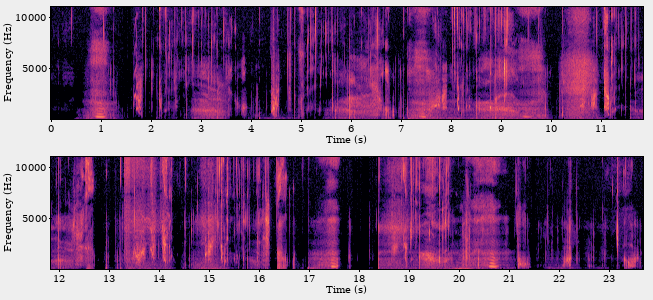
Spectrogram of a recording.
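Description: Wet chewing and crunching as someone eats food, with many irregular bites and munches that come in clusters, fairly quiet and close, with brief pauses and faint breathy sounds between them.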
